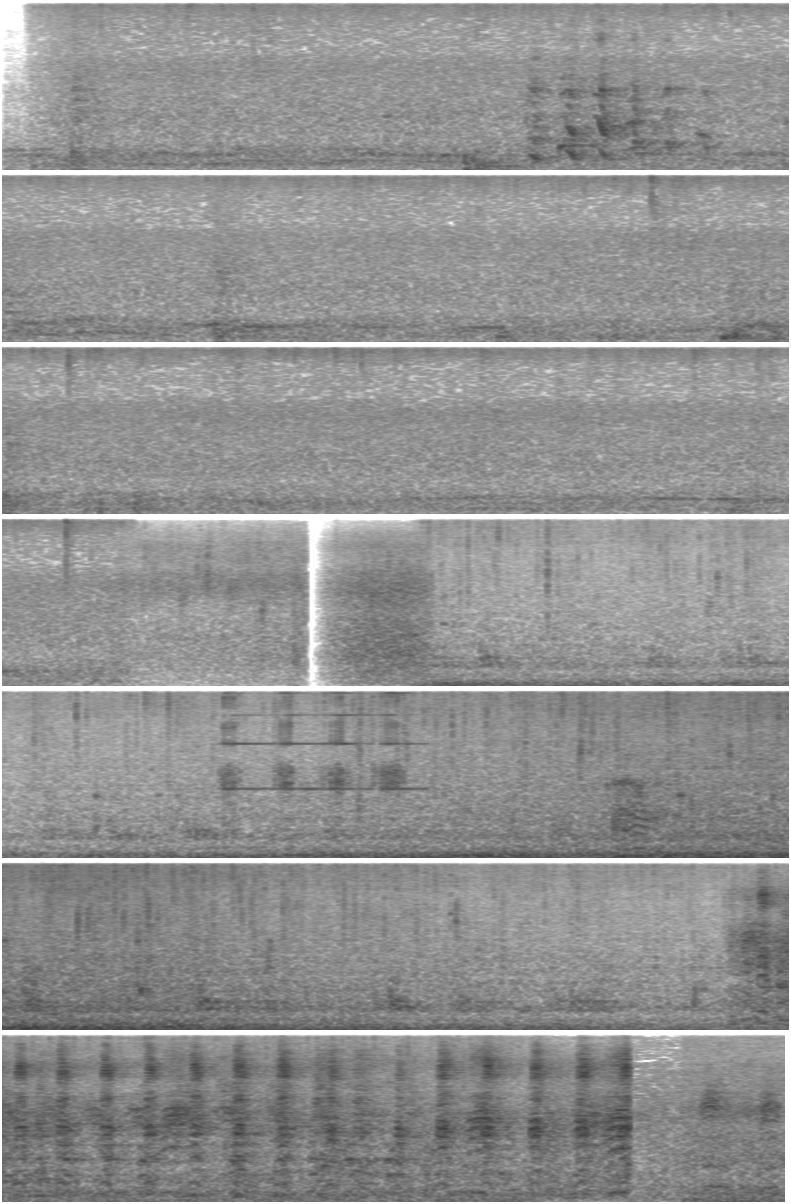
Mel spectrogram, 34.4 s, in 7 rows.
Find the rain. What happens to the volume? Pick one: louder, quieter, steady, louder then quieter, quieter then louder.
louder then quieter.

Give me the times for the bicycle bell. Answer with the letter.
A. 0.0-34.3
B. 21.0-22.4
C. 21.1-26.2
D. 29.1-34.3
B.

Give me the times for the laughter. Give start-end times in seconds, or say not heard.
3.2-4.5, 23.4-23.9.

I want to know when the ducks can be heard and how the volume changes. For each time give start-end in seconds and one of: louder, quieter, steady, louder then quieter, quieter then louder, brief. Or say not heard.
29.1-34.3 steady.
